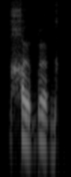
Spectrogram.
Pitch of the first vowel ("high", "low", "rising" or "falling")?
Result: falling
